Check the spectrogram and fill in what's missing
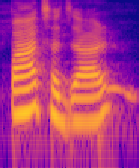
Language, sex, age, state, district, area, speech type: Nepali, female, 30-45, West Bengal, Kalimpong, rural, spontaneous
